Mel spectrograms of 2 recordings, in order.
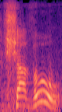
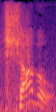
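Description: First: The stress is on the last syllable. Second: The stress is on the first syllable. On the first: They captured. "milra, with the accent on the bays" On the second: They returned. "if you put the accent on the shin"

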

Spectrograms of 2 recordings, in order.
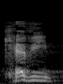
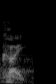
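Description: First: The word has two syllables, with a v sound. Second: The word has one syllable, with no v sound. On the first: "Some people pronounce it as kevi" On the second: "but we'll do koi"

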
